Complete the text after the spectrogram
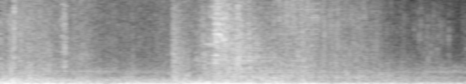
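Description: A bright chime rings out as a level is gained.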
